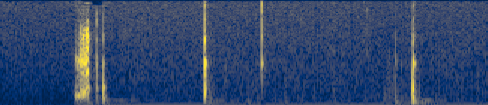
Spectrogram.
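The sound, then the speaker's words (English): Gulps of drinking water, a few faint soft swallows and mouth clicks standing alone against near-silence, with one short cluster followed by single spaced sounds. “I just need a drink of water. So give me a minute here.”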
